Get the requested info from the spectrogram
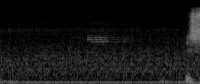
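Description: Steady low hum under faint background noise, with a brief faint high tone about a second in; a man's voice starts again just before the end.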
